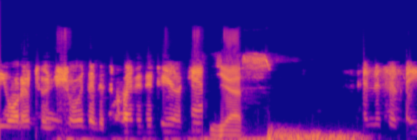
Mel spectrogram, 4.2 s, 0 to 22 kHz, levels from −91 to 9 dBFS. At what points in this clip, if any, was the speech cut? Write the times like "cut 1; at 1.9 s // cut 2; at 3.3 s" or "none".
cut 1; at 2.0 s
